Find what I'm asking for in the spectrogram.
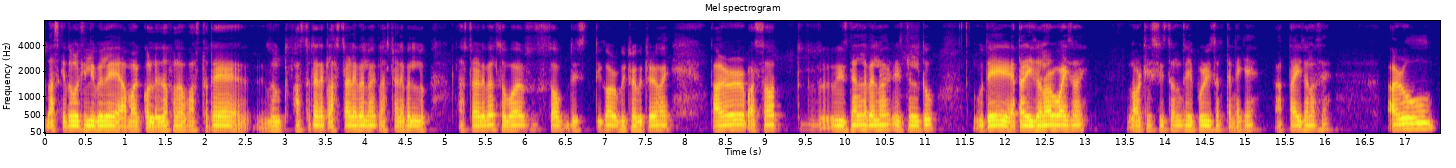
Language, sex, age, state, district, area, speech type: Assamese, male, 18-30, Assam, Biswanath, rural, spontaneous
